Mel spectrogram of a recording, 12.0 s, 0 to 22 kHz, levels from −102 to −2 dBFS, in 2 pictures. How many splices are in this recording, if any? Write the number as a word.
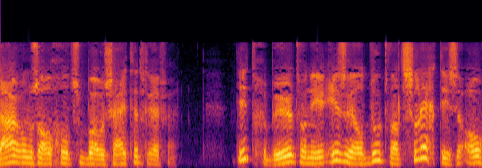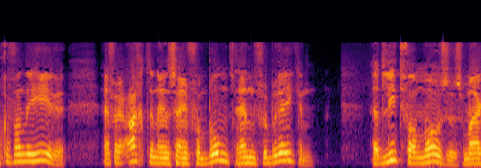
four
